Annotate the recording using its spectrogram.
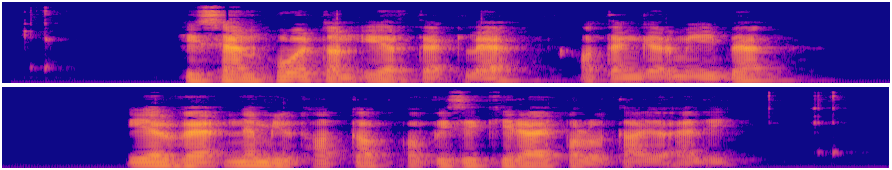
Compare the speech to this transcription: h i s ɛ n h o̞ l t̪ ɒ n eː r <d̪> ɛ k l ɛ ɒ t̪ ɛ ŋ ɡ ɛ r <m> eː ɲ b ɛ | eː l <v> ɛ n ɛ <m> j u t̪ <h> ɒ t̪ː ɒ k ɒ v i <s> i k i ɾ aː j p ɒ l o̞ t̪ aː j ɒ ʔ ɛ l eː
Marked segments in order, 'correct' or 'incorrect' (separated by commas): incorrect, correct, correct, correct, correct, incorrect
